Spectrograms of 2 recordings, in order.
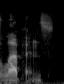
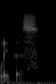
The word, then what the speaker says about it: Lepus: I think that's Lepins. – No, I think it's French. – I think it's Lepus. – Lepus? – I'm pretty sure it's pronounced Lepus.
